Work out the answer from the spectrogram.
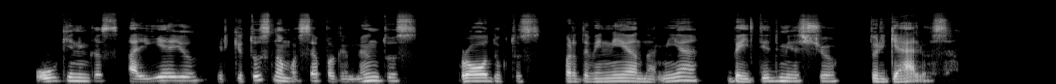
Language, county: Lithuanian, Vilnius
